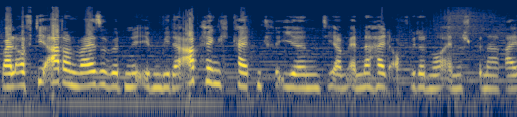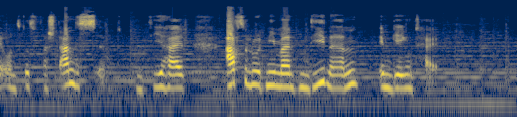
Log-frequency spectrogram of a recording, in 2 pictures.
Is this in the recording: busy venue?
no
